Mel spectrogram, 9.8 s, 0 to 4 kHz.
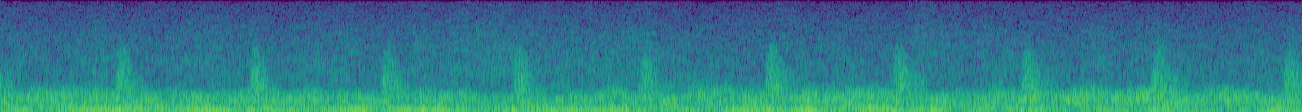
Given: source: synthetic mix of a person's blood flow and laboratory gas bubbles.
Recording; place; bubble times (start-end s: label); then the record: Doppler ultrasound of blood flow; subclavian vein
no bubbles
From the record:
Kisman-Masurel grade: 000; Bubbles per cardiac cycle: 0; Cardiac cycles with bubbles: 0%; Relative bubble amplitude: no bubbles discernible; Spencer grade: 0 (complete lack of bubble signals)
